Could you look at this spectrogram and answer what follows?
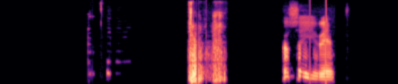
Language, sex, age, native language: Icelandic, male, 9, Icelandic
